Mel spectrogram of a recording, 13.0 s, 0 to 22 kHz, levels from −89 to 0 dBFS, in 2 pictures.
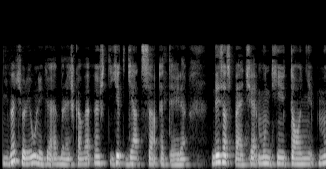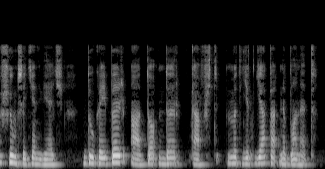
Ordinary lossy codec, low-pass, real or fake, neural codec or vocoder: none; 7.2 kHz; real; none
